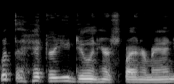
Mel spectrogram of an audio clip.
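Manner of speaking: plain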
